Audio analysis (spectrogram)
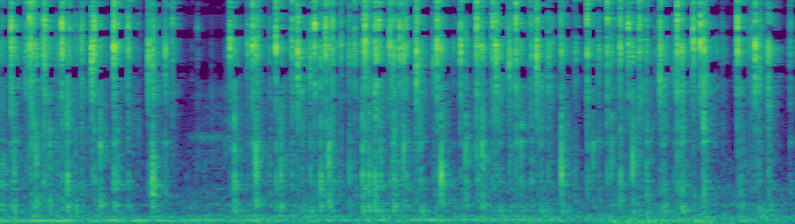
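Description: Long red acrylic nails type rapidly on the hollow keys of a full-size white plastic computer keyboard with a numpad, lying on a world map. Quick, bright, clicky taps come in a dense stream, with a brief pause near the middle. Each tap is sharp and dies away almost instantly.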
